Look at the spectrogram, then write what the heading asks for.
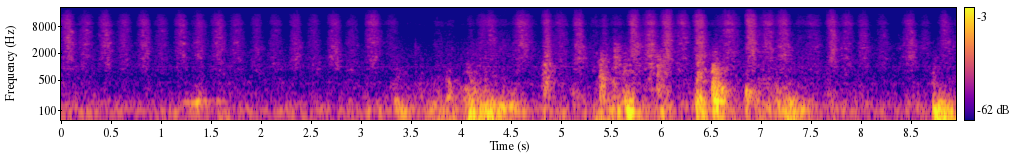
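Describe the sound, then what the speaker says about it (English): Hands rubbing over the sacrum and sacroiliac joint during a shiatsu massage session, producing steady close-up friction strokes that swell and fade in a repeated back-and-forth rhythm, with no talking. "I'm just going to rub that until we get it nice and warm."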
